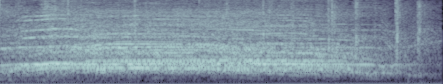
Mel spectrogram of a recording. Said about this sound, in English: That always gets a big round of applause when you say, like, if Ticketmaster's a shithead, that always works.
